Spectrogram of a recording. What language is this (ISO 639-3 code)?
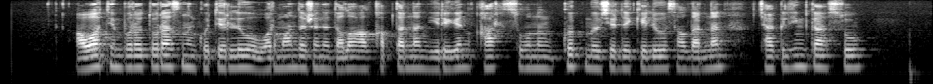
kaz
